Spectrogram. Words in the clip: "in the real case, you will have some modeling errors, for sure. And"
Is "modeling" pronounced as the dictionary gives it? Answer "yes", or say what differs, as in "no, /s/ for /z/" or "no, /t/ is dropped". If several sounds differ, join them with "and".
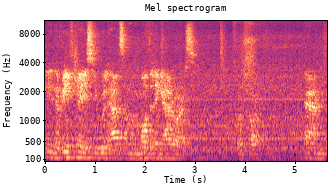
yes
